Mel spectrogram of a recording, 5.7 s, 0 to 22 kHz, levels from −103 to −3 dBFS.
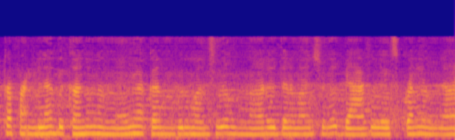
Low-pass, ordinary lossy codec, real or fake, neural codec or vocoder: none; none; fake; codec, 16 kHz, 1.1 kbps, Voila-Tokenizer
